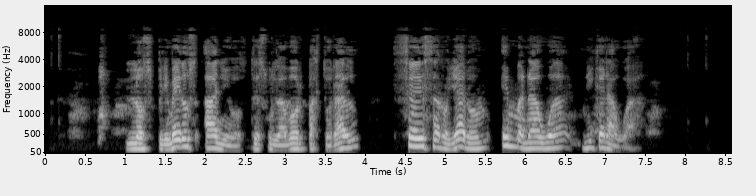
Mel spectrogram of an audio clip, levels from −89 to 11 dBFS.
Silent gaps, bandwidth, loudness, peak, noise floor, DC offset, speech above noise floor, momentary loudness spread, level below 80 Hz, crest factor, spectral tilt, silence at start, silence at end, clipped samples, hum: none; 8 kHz; -17 LUFS; -2 dBFS; -74 dBFS; under 0.1%; 57 dB; 15 LU; -62 dBFS; 16 dB; -7.5 dB/octave; 0.35 s; 1.2 s; under 0.1%; none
